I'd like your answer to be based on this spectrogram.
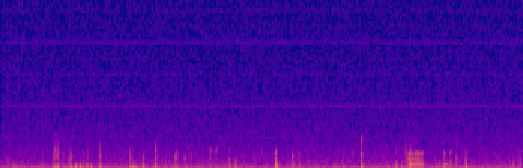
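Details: Active bowel sounds (borborygmi) from a belly digesting two foot-long sandwiches and a pint of cola: frequent low gurgles, squelches and brief bubbling pops, with a longer gurgle near the end.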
